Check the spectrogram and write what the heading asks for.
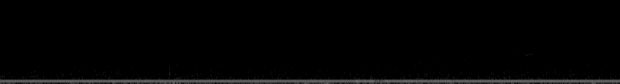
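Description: A steady low hum, one unchanging tone, over faint hiss and a flickering low rumble.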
